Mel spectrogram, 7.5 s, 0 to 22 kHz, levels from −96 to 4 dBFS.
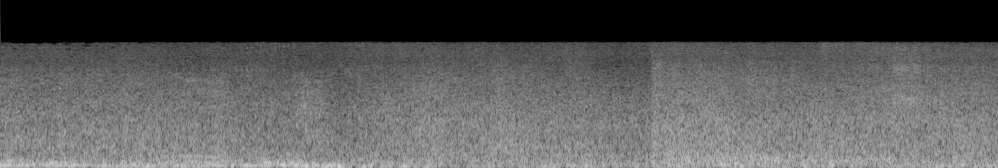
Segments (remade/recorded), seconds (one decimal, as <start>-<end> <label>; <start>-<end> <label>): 0.0-0.9 remade; 0.9-1.6 recorded; 1.6-2.3 remade; 2.3-7.5 recorded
